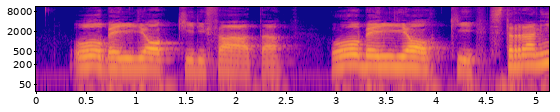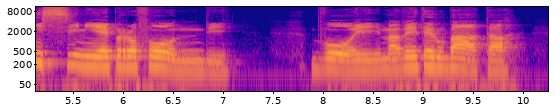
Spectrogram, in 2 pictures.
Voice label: Occhi di fata espressivo; Denza

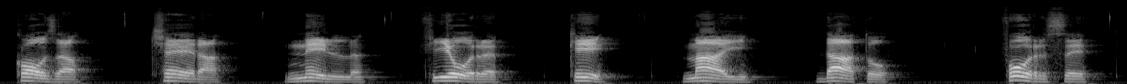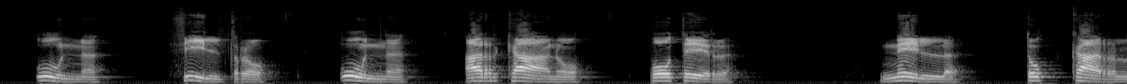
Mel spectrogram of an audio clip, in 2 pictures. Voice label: monotono

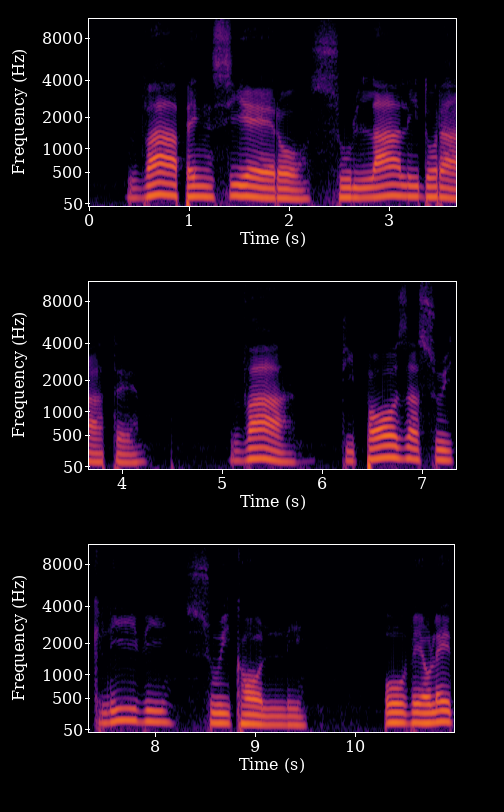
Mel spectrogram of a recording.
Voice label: espressivo; Nabucco

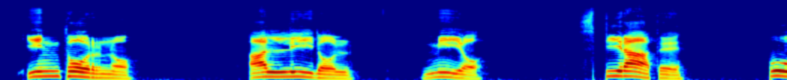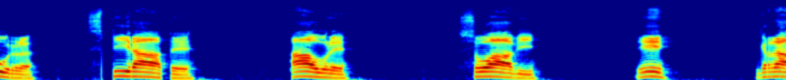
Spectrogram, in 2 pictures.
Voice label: monotono; Cesti

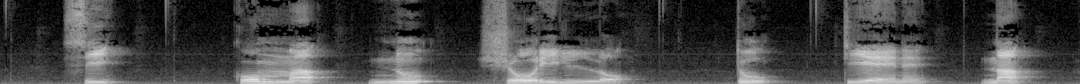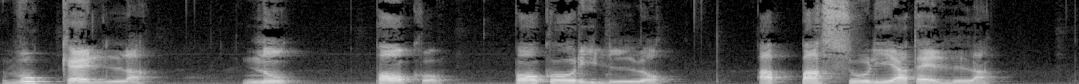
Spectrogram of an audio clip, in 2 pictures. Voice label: espressivo

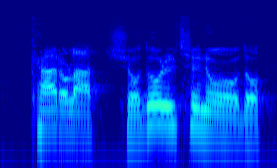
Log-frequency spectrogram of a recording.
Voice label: Caro laccio espressivo

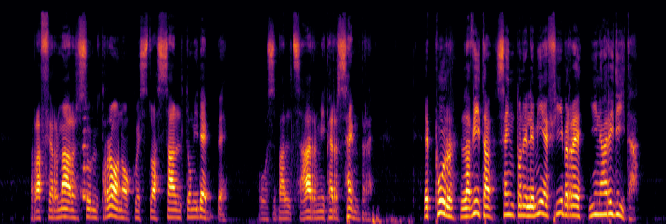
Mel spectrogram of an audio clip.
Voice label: espressivo; Macbeth

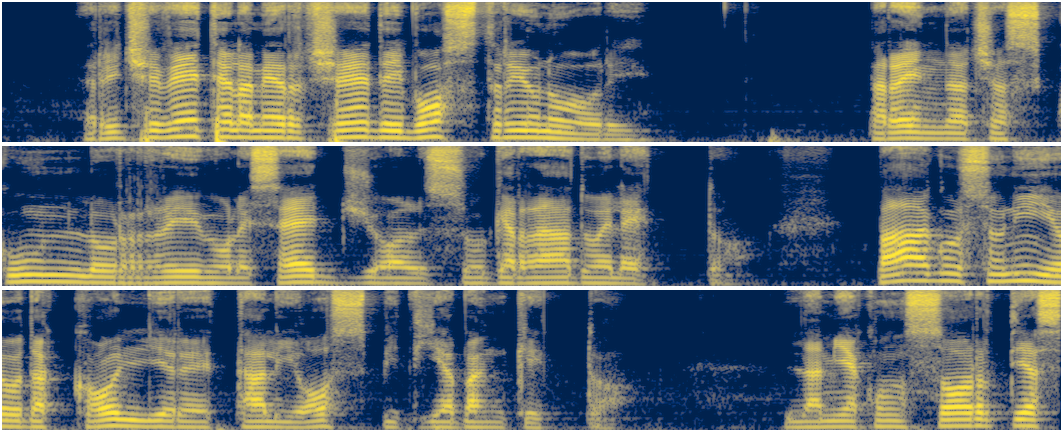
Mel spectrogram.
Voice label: espressivo; Macbeth

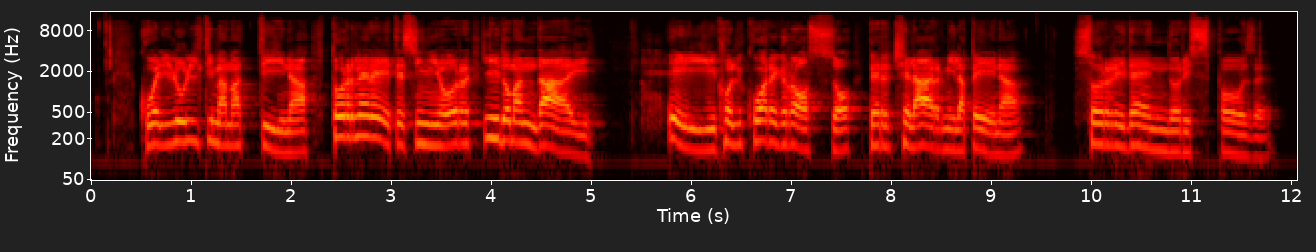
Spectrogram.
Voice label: espressivo; Madama Butterfly

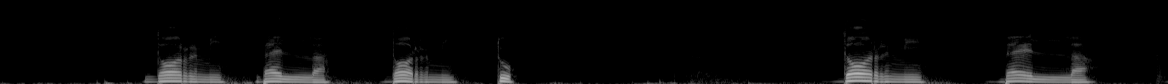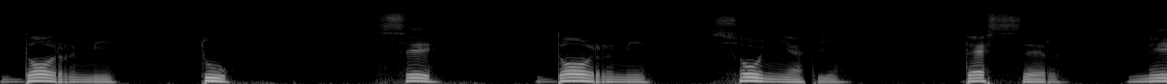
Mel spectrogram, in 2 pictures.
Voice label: monotono; Bassani; Dormi bella dormi tu

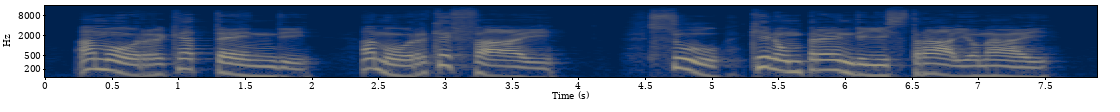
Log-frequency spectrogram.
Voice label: espressivo; Caccini; Amor ch attendi

